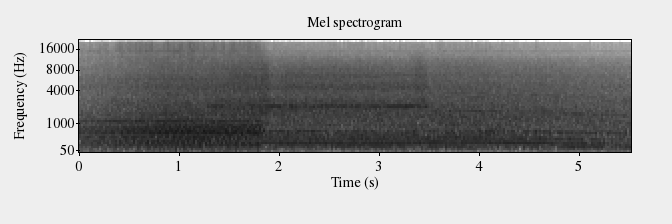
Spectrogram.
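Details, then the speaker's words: Stock 1966 AMC Rambler American with the 199 cubic inch straight six, on a chassis dyno pull without the air cleaner: a thin, steady high squeal rides over the revving engine under load; it is not belt slip and the source was never found. "Run it may sound a little bit like belt SLP on camera but that's not what it was we never did figure out what exactly was making that squeal but it made me not want to stand near the engine during the poles anymore"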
